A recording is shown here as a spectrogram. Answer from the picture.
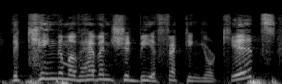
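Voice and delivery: ordinary talk, nothing marked

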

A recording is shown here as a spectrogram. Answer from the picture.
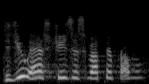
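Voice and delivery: lightly acted, baffled God; mock bewilderment, half amused; mock-helpless God. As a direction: play at being stumped for an answer. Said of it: "why do you say it like that".

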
